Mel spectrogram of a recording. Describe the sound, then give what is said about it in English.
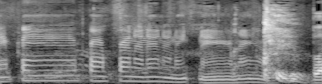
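A sneeze: several drawn-out, voiced gasping breaths build up, then end in one sharp, loud, breathy burst. “Bless”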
